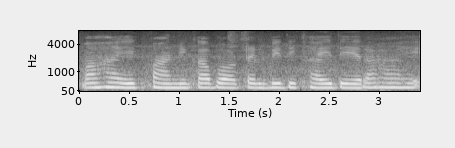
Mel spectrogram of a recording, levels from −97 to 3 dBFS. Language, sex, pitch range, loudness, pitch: Hindi, female, 205-220 Hz, -12 LUFS, 210 Hz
